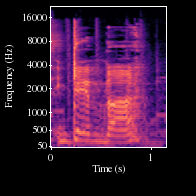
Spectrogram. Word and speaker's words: Genba: But, you know, I never would have started pronouncing Genba right if I wasn't called out for that. So I would have kept saying Genba this entire time when it's Genba. M sound.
